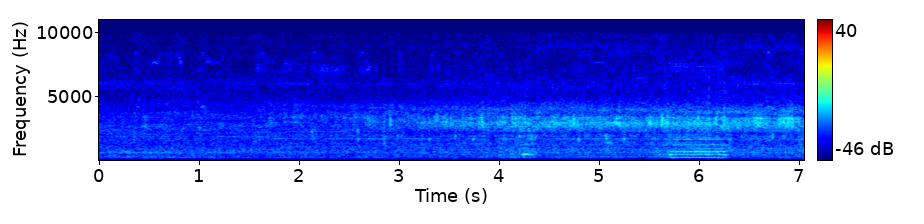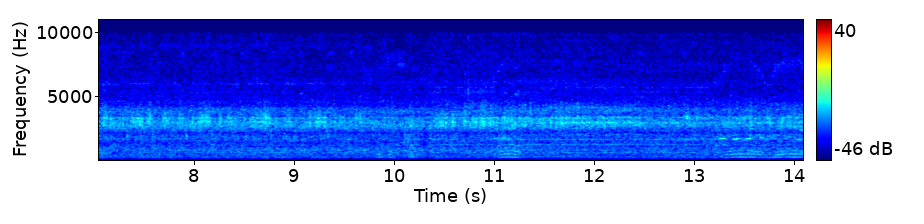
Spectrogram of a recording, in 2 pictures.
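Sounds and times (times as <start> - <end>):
stepper motors whining: 1.6 - 14.0
short pitched motor tone: 5.5 - 6.5, 10.9 - 11.5, 13.0 - 14.0.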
